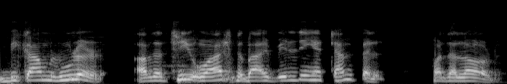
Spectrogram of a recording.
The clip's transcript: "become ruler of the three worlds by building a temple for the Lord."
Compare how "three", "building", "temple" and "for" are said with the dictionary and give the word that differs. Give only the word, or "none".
three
